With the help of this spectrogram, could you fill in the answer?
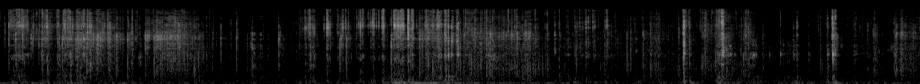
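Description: A utility knife scrapes and carves shavings off a solid oval white soap bar with a pink outer layer, held in hand. It makes a continuous run of dry, crisp, bright scraping and crinkling strokes, with sharper flicks standing out near the end.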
